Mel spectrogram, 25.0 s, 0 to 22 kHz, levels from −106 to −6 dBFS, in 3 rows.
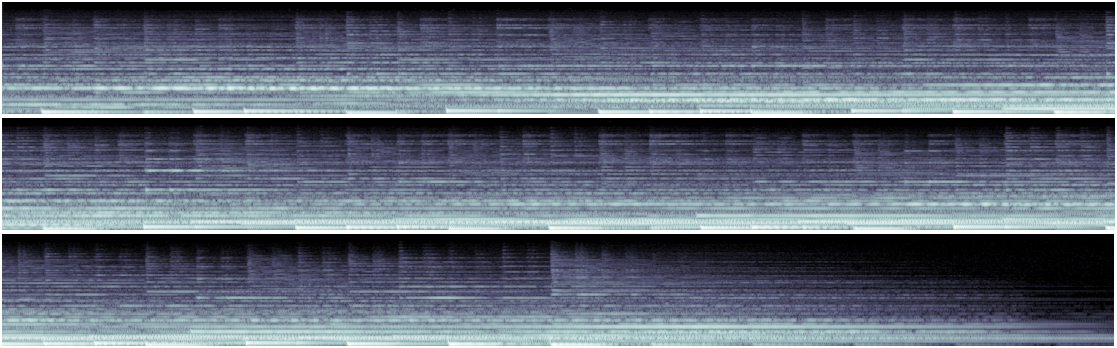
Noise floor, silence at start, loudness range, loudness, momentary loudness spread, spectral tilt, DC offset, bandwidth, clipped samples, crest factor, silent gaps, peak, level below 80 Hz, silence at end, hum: -47 dBFS; 0 s; 4 LU; -20 LUFS; 7 LU; -9 dB/octave; under 0.1%; 9.2 kHz; under 0.1%; 14 dB; none; -4 dBFS; -28 dBFS; 0.65 s; none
